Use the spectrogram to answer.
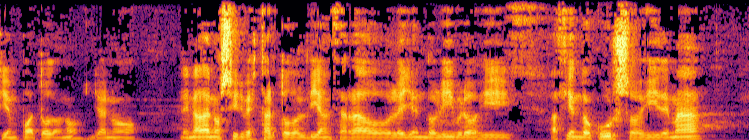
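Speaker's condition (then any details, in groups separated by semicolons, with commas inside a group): No condition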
